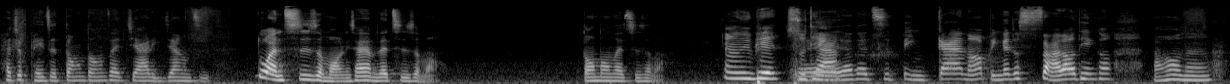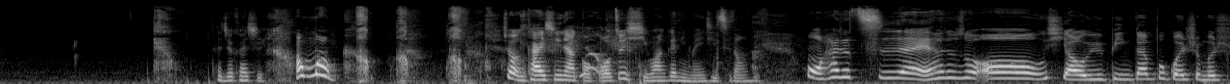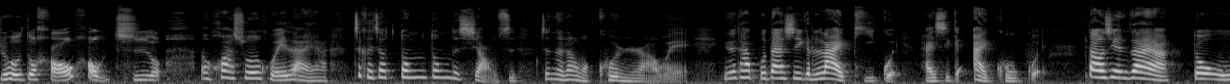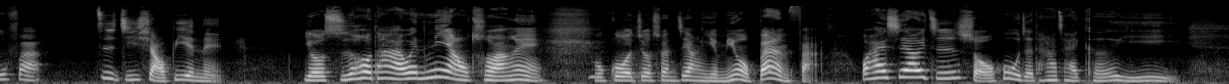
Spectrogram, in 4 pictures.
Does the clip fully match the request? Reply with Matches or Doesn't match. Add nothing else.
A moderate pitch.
Doesn't match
